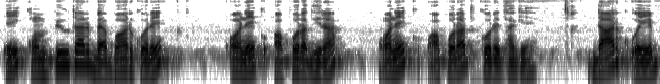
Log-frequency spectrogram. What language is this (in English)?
Bangla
